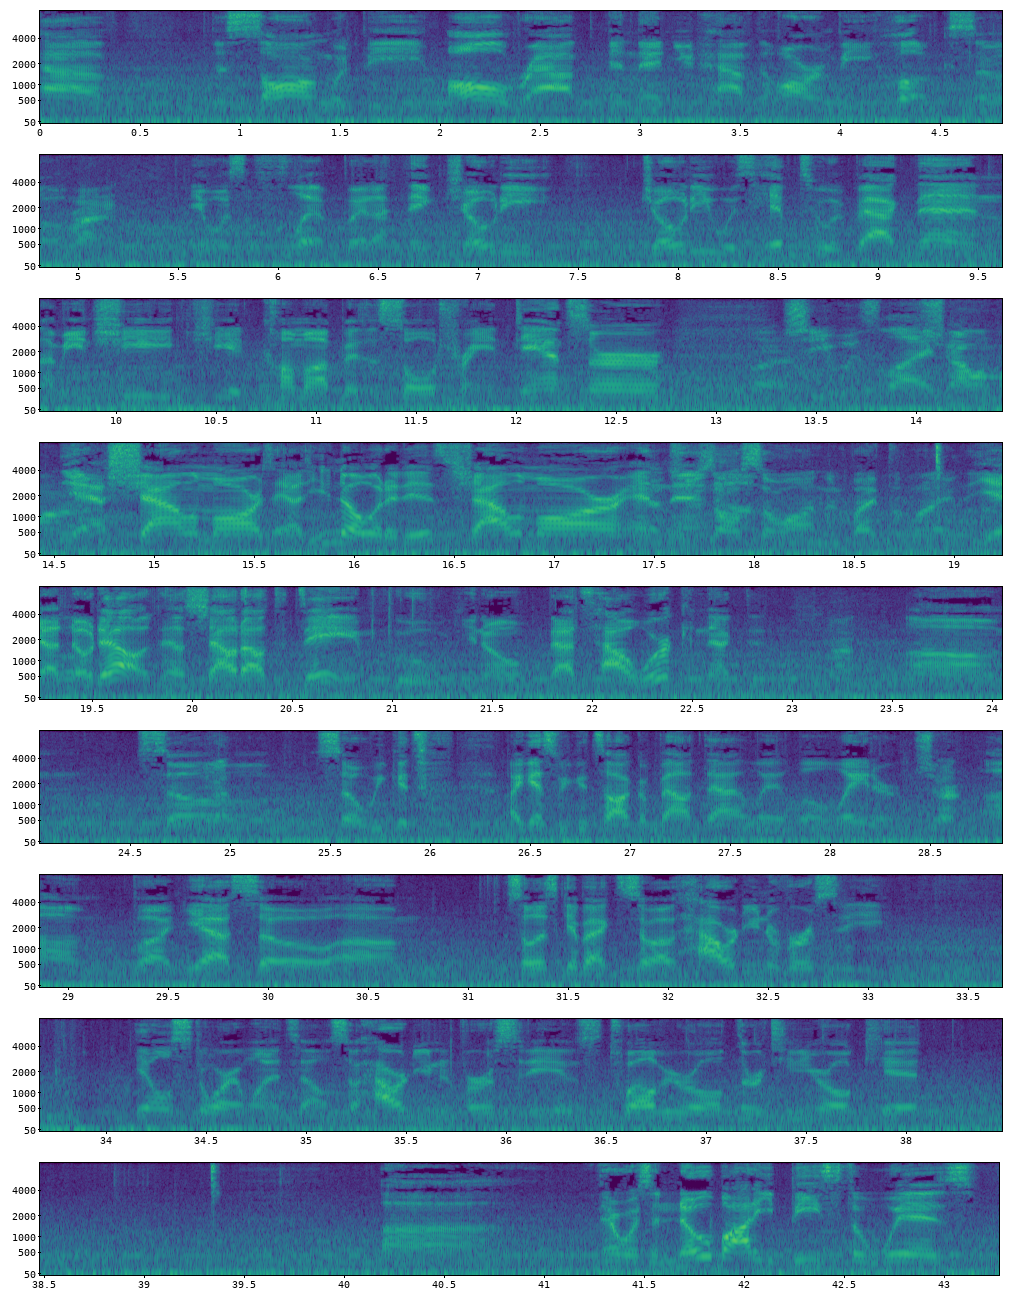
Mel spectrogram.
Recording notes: We caught up quite literally while on the run in San Francisco, so apologies for any audio rawness here.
